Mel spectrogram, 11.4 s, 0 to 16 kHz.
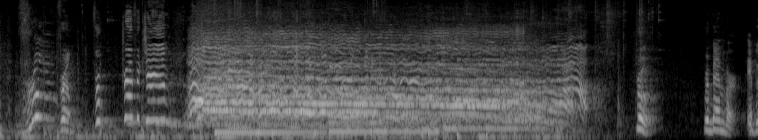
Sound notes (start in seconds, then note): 2.9 yelling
